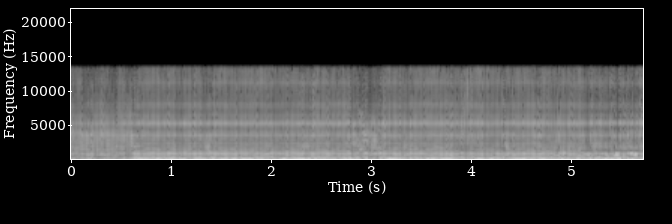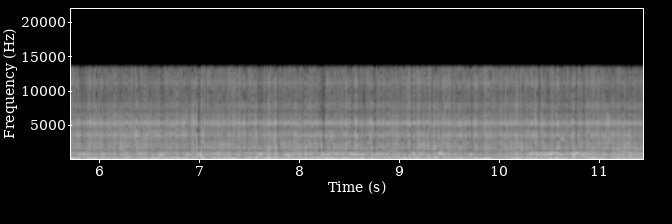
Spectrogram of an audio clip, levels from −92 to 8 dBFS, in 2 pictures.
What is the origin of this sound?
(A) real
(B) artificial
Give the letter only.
B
